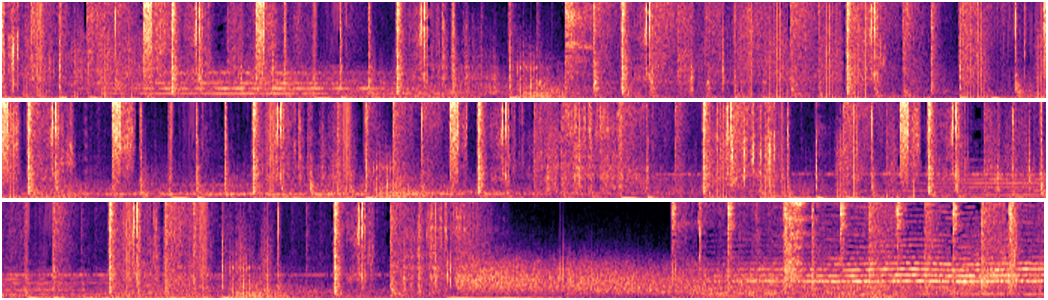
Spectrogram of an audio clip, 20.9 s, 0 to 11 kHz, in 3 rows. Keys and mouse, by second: 1.7-2.7 drag, 3.8-7.1 drag, 8.6-9.6 drag, 9.7-10.7 drag, 10.8-11.9 drag, 12.3-13.3 drag, 13.6-14.6 drag, 15.8-19.6 drag, 20.6-20.8 drag.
